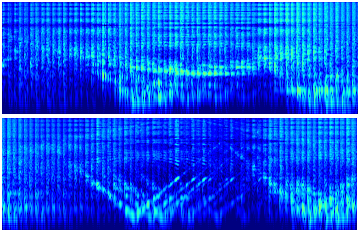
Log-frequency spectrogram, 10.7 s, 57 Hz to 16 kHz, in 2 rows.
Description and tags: apoteg loop04
ancient bits of sound I had rendered a long time ago for a friend's music project I secretly collaborated on ;)
These are old programmed synthesizers with heavy effects, each one slightly different. And they're perfectly loopable if you want!
Apoteg, ambient, creepy, dark, experimental, glitch, lo-fi, lofi, loop, scary, synth, weird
